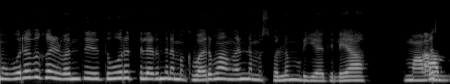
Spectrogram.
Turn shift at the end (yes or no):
no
